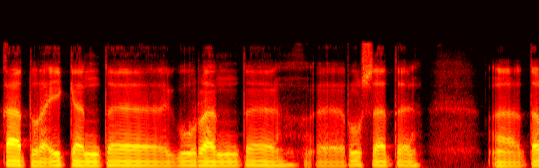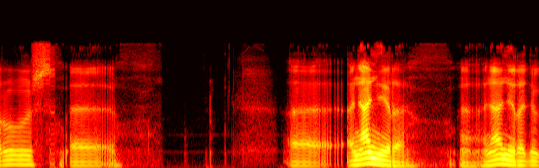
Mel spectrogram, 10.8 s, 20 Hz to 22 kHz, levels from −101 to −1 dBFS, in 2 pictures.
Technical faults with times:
5.85-5.93 concealed Bluetooth headset packet loss

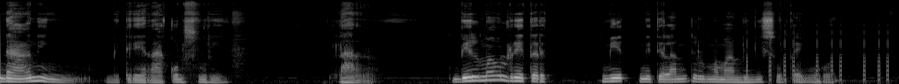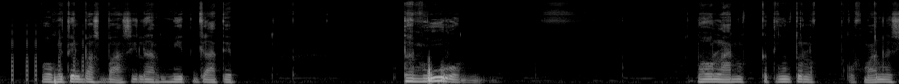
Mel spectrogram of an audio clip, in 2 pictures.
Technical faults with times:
7.47-9.83 GSM signalling bursts

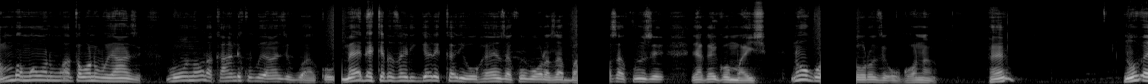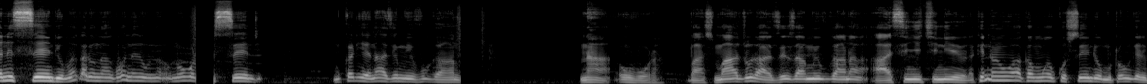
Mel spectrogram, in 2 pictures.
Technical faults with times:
3.21-3.52 wireless microphone squelch dropout
5.65-6.17 wireless microphone squelch dropout
8.10-8.64 wireless microphone squelch dropout
13.34-13.68 wireless microphone squelch dropout
16.01-16.35 wireless microphone squelch dropout

